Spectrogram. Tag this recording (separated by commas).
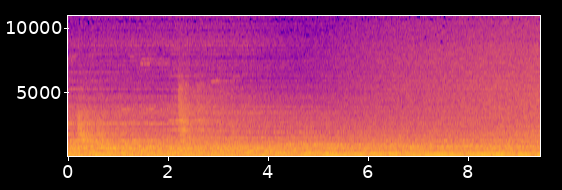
Music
